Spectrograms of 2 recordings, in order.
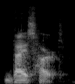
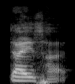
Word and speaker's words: Dysart: say your last name like a paradise heart dice heart dice heart nice nice so so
